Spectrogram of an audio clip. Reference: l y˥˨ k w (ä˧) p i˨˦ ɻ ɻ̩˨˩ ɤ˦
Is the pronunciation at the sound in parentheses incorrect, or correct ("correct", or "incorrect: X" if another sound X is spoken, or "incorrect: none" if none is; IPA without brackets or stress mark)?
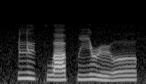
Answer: incorrect: ä˨˦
